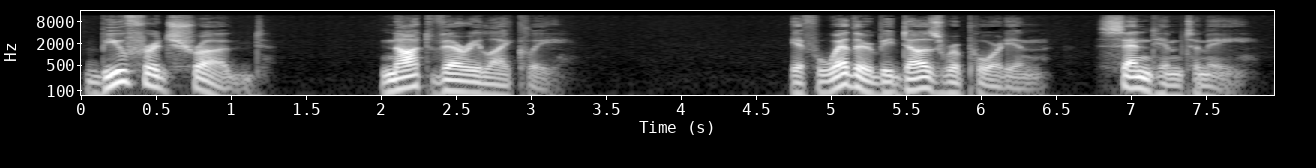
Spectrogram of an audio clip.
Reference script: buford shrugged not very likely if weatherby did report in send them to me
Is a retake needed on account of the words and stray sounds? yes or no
yes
